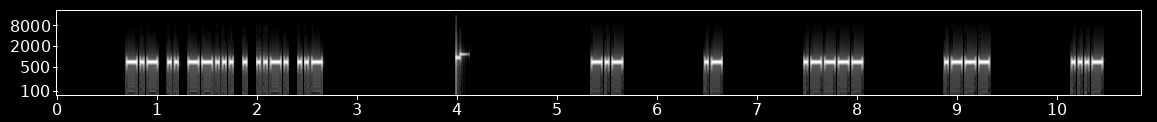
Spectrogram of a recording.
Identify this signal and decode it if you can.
Morse code, heard as a keyed tone, about 36 wpm, spaced as for 16 wpm, 700 Hz. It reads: KI7EFU KA1JV
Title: USA Call Signs - 6 Characters - 8x Character Spacing - 35wpm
